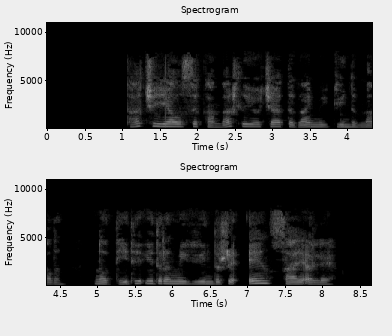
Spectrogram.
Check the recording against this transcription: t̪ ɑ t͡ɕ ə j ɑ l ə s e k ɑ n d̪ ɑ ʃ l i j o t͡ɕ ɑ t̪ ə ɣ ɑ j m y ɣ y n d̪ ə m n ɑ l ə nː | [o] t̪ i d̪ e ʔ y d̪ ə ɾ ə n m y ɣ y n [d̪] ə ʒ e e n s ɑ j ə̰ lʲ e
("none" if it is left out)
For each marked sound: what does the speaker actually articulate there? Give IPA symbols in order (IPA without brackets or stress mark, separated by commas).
o, d̪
